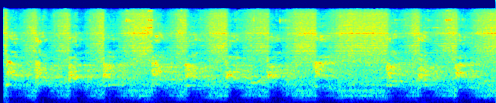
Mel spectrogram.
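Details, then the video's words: A dog barks in quick, sharp, repeated bursts at a vacuum cleaner running in a family room, whose steady mechanical roar fills the background. "My dog, Mauka, barking at a vacuum cleaner"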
